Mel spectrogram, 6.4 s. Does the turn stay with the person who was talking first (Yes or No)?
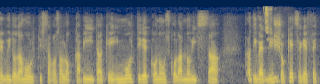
Yes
